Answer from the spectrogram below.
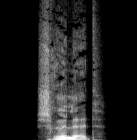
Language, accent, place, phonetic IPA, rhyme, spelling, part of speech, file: German, Germany, Berlin, [ˈʃʁɪlət], -ɪlət, schrillet, verb, De-schrillet.ogg
- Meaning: second-person plural subjunctive I of schrillen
